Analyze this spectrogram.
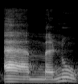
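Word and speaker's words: آمنوا: Cela veut dire Amanu comme ça, on écrit, mais la prononciation, c'est comme ça même. Amanu, Amanu. Mais ici, on ne peut pas prolonger beaucoup, un peu.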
